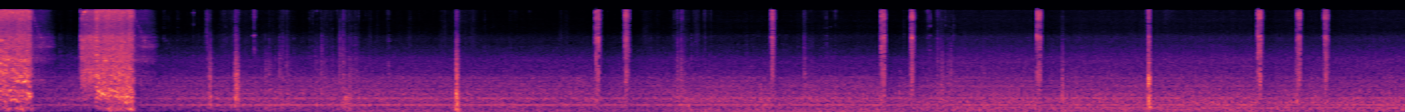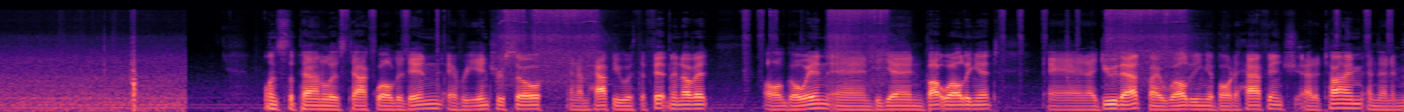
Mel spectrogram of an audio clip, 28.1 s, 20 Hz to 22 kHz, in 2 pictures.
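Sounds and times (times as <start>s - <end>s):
welder zaps: 0.0s - 1.6s, 25.1s - 26.1s
steady hum: 0.0s - 28.0s.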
